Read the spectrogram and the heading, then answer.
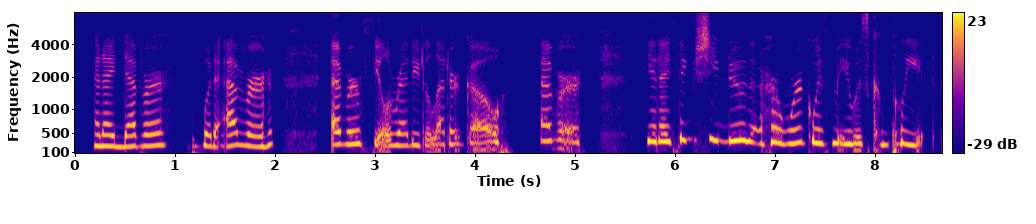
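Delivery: crying while speaking. Reading aloud a piece about missing her pet: crying while speaking. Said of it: "I'm crying as I'm speaking it".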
